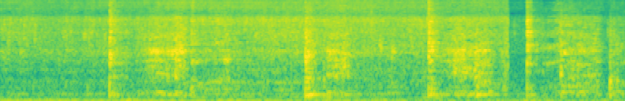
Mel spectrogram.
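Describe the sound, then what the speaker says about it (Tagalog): Onions sauté in a hot pan for mixed vegetables, a continuous loud sizzle with regular scraping stirs of a spatula punctuating it every half second or so. "Gisa-gisa, gisain mabuti"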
